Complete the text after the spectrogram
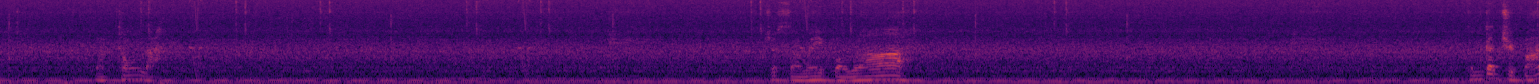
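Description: A young man speaks briefly and casually into a nearby microphone.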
